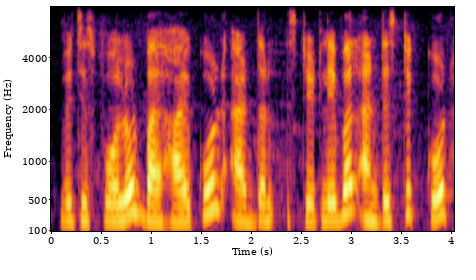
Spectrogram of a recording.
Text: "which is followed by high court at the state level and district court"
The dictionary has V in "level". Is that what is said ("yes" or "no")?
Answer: no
